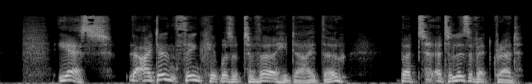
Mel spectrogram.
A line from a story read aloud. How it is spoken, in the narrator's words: Mushkin observed timidly to the general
